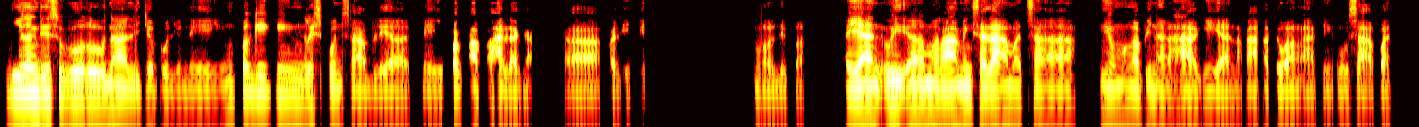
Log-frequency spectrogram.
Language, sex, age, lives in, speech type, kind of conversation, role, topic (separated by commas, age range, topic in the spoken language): Filipino, male, 45-49, Philippines, conversation, podcast, host, Ano ang ginagawa mo para mabawasan ang paggamit ng plastik sa araw-araw?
